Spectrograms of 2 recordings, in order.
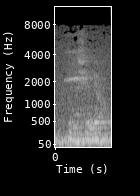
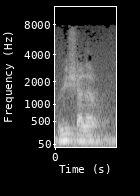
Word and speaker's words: Richelieu: Richelieu. – Richelieu.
